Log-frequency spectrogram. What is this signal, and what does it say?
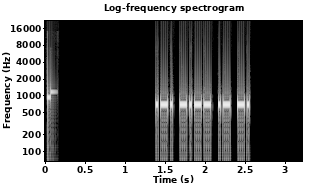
Morse code, heard as a keyed tone, about 40 wpm, 700 Hz. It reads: RYAN
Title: USA Common Names - Max 4 Letters - 40wpm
